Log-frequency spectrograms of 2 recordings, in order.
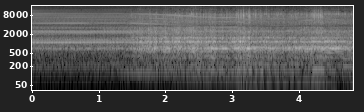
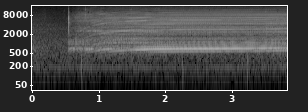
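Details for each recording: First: Engindot rotary tool on low speed drilling into wood: the high whine sags in pitch as the bit bites, then partly recovers; the motor bogs down under load. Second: Engindot rotary tool (not a Dremel) on low speed, running free: click on, then a clean high whine climbs and settles to a steady pitch with no rattle or wobble; only slight run-out, normal.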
